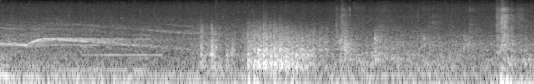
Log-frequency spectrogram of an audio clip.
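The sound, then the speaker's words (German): Thunderstorm as a storm front from the North Atlantic moves over a city: steady rain hiss under low rolling thunder rumbles, with a wailing siren-like tone sweeping at the start. “Vom Nordatlantik zieht eine Sturmfront über die Stadt.”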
